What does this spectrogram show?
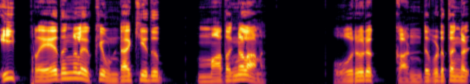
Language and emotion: Malayalam, angry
